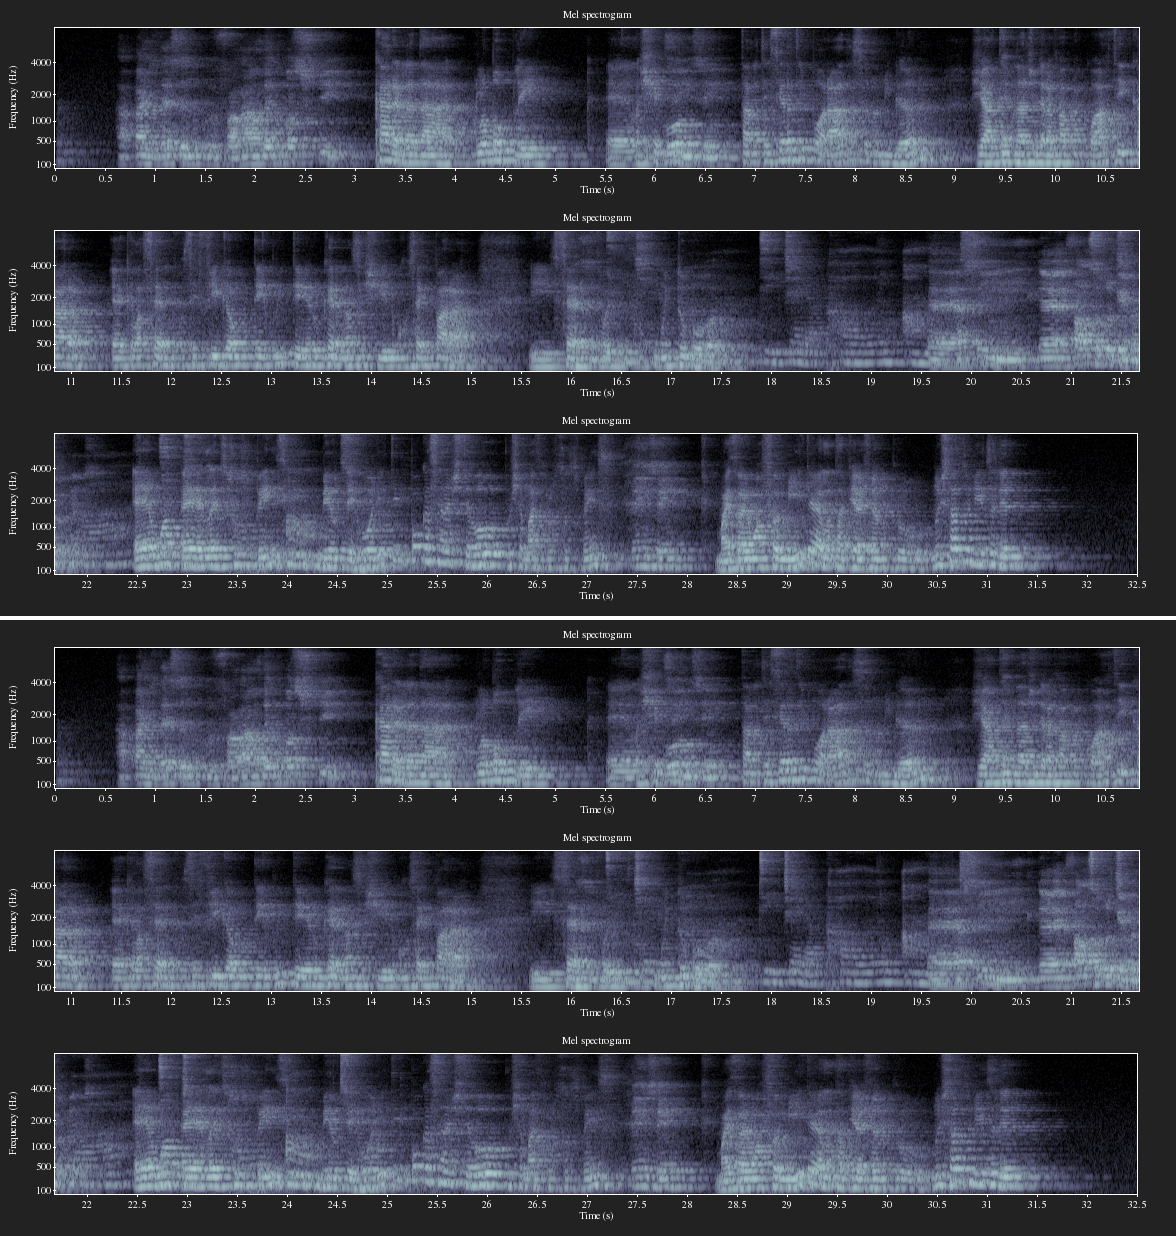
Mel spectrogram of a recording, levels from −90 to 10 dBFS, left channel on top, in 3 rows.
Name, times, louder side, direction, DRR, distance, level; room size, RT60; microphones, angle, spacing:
voice 1, 0.6-2.8 6.2-6.6 16.2-16.4 19.5-21.9 27.4-27.9, left 1 dB, 20° right, -6 dB, 0.7 m, -26 dB
voice 2, 3.2-4.9 5.5-6.3 6.9-8.7 9.2-11.1 11.4-17.5 22.4-27.6 28.3-31.2, left 1 dB, 20° left, -1 dB, 0.5 m, -24 dB
Female speech woman speaking, 16.3-20.6 21.2-25.2, right 1 dB, 80° right, 0.7 m, -34 dB
5.4 x 2.3 x 3.7 m, 1.2 s
head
